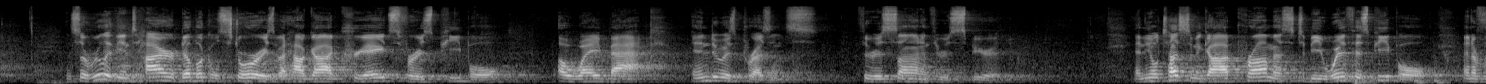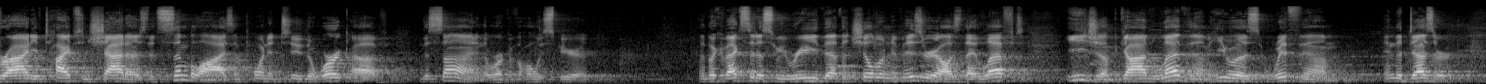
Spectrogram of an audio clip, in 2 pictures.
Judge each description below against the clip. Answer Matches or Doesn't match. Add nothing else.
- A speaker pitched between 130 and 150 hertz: Matches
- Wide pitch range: Doesn't match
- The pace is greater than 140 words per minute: Matches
